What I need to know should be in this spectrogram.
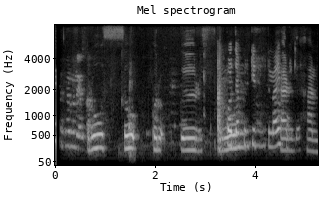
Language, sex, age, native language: Icelandic, male, 10, Icelandic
